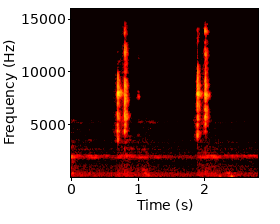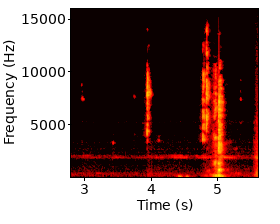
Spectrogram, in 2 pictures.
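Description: Scattered keystrokes on a computer keyboard, a few quiet isolated clicks spaced out, then a short cluster of taps near the end, in an otherwise silent room.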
